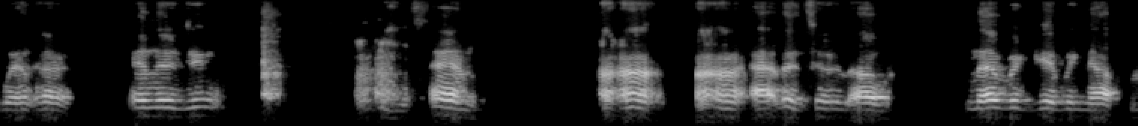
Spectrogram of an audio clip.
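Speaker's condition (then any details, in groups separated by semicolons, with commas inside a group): ALS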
